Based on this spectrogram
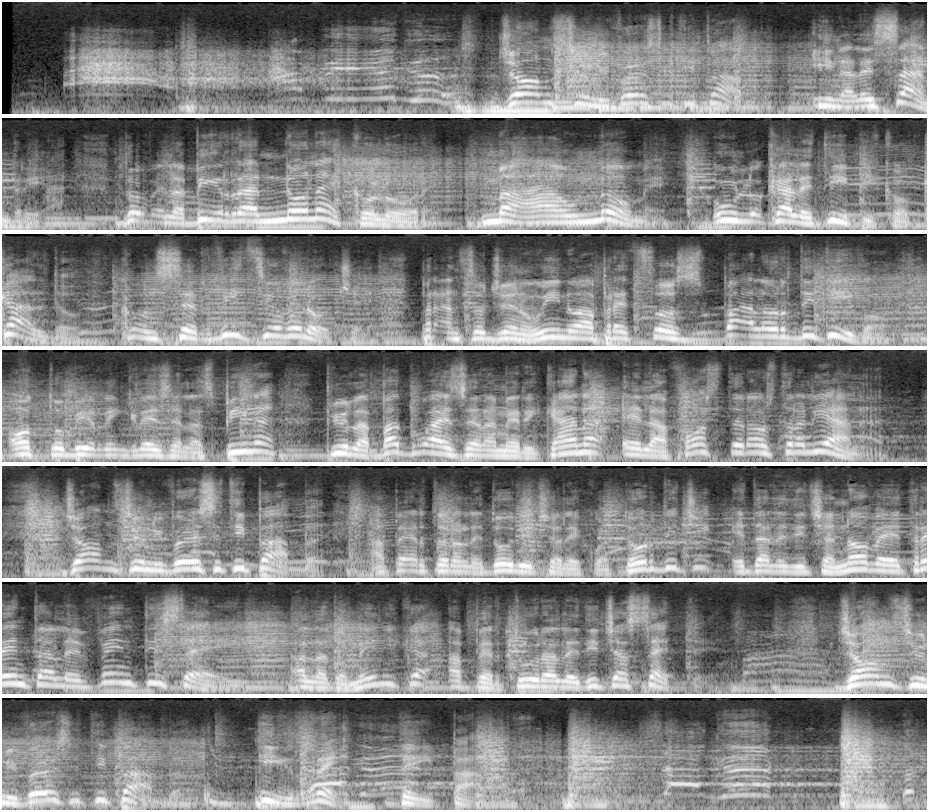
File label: spot; Johns University Pub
